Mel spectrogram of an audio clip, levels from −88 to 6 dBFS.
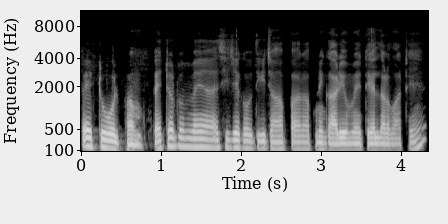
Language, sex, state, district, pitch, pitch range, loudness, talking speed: Hindi, male, Uttar Pradesh, Hamirpur, 120 Hz, 105-140 Hz, -17 LUFS, 235 wpm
